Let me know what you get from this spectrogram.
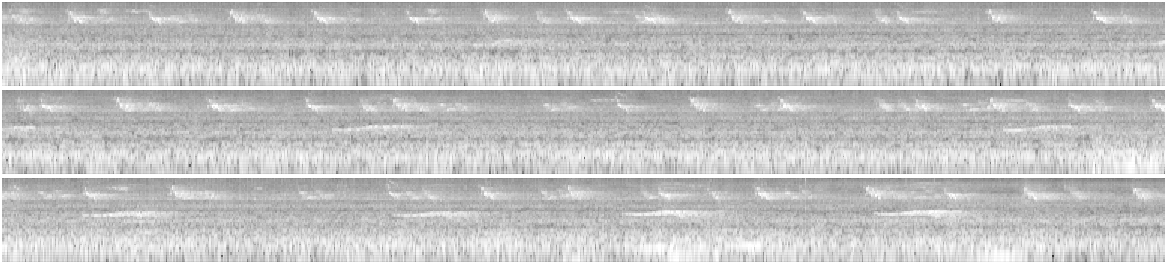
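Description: Faint birdsong: short high chirps repeating about twice a second, joined in the later part by a lower, rising call every second or two.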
